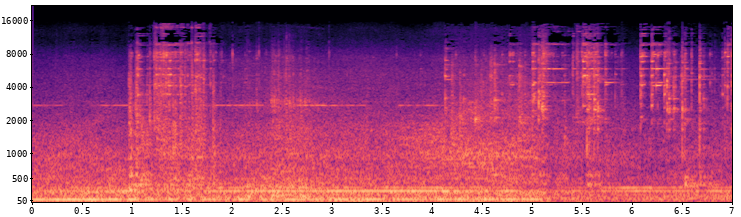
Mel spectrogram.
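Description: Metal chains clank and rattle.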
